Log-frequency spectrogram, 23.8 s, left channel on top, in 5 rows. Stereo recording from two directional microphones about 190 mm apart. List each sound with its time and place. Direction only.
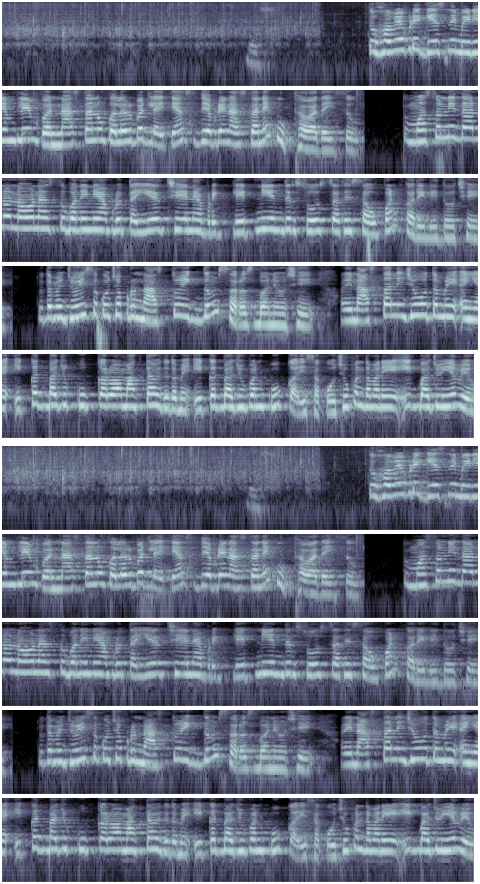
3.7 s a woman's voice: 40° left (ahead or behind)
8.8 s a woman's voice: 50° left (ahead or behind)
